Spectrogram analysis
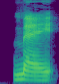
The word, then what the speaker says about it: Mahy: I'm also on social media through LinkedIn and also through Facebook, and it's May, which is spelled, and then Mahy. The H is silent, but and so that's on Facebook and with LinkedIn, and I'm right?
